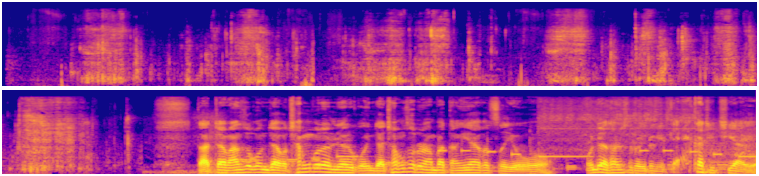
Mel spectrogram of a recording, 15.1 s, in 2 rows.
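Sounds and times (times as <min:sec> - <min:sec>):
chewing and biting food: 0:00.3 - 0:09.0.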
